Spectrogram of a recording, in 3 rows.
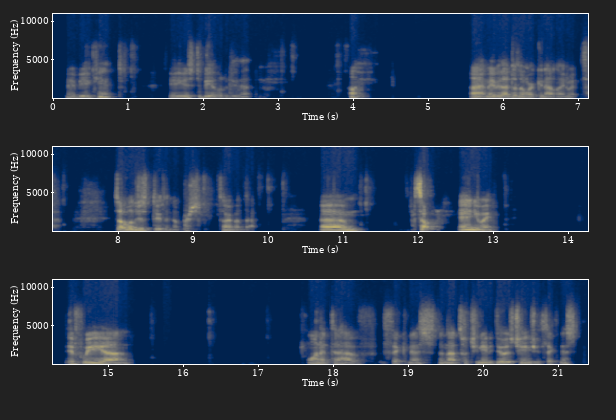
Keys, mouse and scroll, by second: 0.5 click, 7.3 click.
